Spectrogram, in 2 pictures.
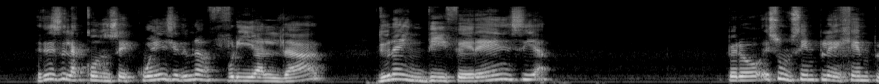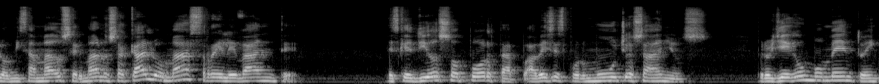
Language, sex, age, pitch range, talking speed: Spanish, male, 40-59, 135-190 Hz, 125 wpm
